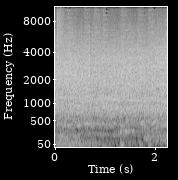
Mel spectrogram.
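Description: Stadium crowd noise, a dense steady roar, mixed with music.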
